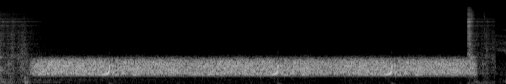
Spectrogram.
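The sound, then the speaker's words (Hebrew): A sustained, hissy electronic tone holds steady in the midrange for about four and a half seconds, with faint upward chirps, then cuts off abruptly. It is the gravitational wave LIGO detected in September 2015, translated into sound frequencies; its source was a collision of two supermassive objects billions of light-years away. “מכיוון שאפשר לתרגם את הגלי כבידה לתדר של גלי קול, זה מה ששמעתם עכשיו.”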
